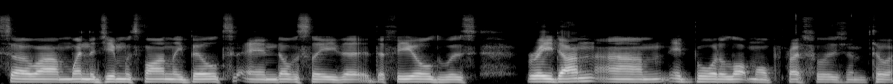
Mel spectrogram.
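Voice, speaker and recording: With an Australian accent, a man talks at a fairly slow pace and medium pitch. His intonation stays monotone and flat. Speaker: retired rugby player. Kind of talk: interview.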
